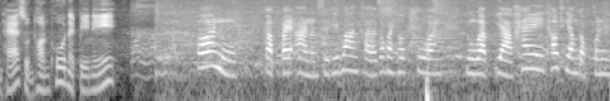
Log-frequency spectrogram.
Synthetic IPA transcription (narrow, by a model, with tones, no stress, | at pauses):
nt̪ʰɛː˦˥suː˩˦nt̪ʰɔː˧npʰuː˥˩t̪̚na˧jpiː˧niː˦˥ | pʰɔ˦˥waː˥˩nuː˩˦kla˨˩pːa˧jʔaː˨˩nːa˩˦ŋsɯː˩˦t̪ʰiː˥˩baː˥˩nkʰa˥˩lɛː˦˥kɔː˥˩pa˧jt̪ʰo˦˥p̚t̪ʰu˧ənnuː˩˦bɛː˨˩p̚jaː˨˩k̚ha˥˩jt̪ʰa˥˩wt̪ʰi˧əmka˨˩p̚kʰo˧n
